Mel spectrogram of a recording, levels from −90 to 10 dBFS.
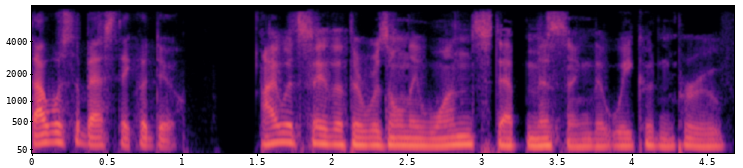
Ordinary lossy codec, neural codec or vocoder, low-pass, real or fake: AAC, 32 kbps; none; 7.2 kHz; real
